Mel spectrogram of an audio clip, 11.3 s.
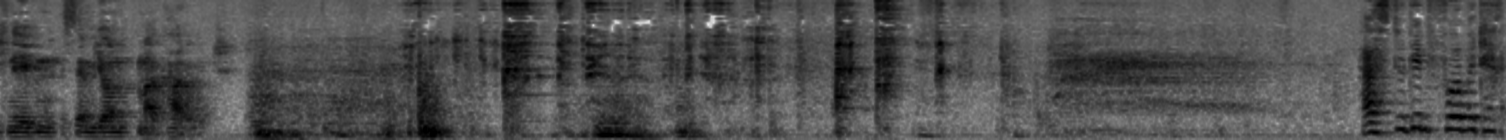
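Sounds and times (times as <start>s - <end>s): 
speech: 0.0s - 2.3s, 4.4s - 5.4s, 10.2s - 11.2s
dishes and silver cutlery clattering at dinner: 3.0s - 7.2s.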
